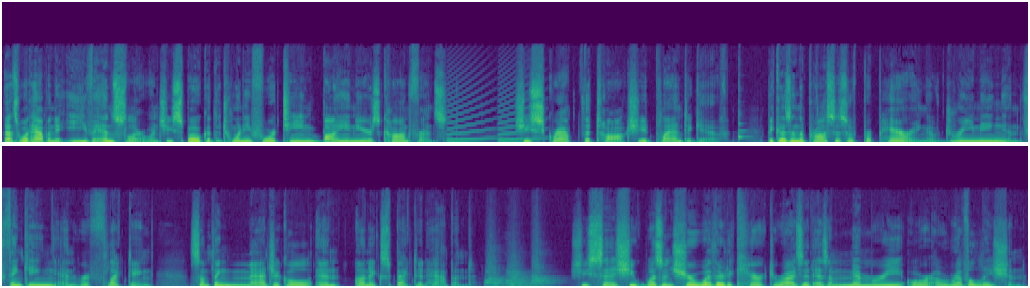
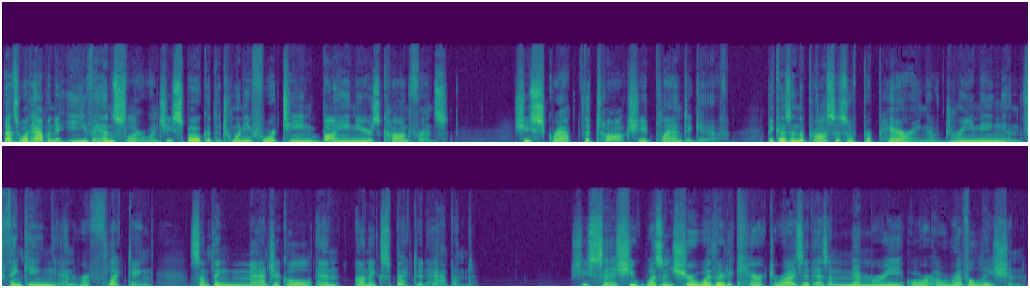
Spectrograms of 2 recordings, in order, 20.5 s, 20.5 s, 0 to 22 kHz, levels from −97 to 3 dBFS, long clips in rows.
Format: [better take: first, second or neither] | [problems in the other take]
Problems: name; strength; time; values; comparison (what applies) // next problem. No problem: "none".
second | siren; faint; from 4.5 to 5.5 s; peak 15 dB below the speech // clattering dishes; faint; at 7.5 s; peak 15 dB below the speech // dog barking; faint; at 15 s; peak 15 dB below the speech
